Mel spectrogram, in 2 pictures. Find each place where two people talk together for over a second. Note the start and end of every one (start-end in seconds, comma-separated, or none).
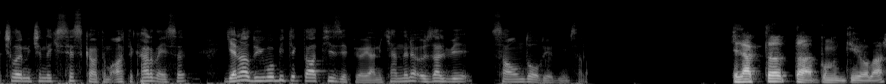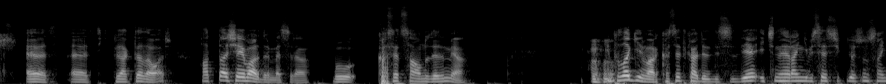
none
